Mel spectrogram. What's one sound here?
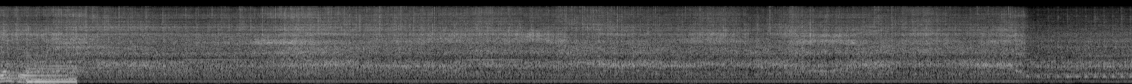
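A belt grinder hisses as a knife blade is sharpened against it.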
